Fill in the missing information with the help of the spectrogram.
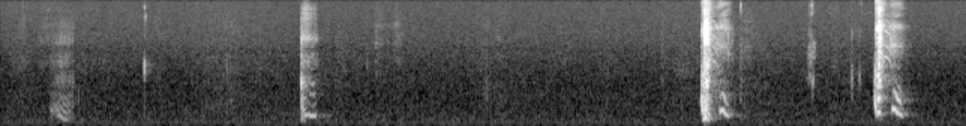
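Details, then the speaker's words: Baby sneezing, in a clip that also has baby hiccups and farts: a few soft, sharp sneezes, then two louder ones close together, in a quiet room. "contained a hiccup, a fart, and a sneeze."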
